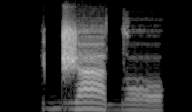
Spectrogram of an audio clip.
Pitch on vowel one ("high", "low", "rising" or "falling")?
falling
